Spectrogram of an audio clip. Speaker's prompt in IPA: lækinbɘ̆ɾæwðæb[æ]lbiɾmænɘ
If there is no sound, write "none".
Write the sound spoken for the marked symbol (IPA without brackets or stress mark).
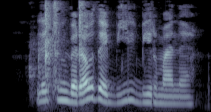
i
